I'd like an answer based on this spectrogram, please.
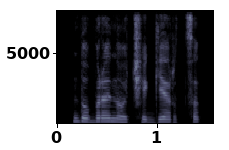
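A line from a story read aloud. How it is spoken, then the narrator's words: Dry farewell. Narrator (Russian): сухо попрощалась девушка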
